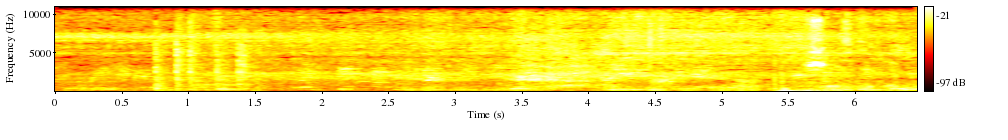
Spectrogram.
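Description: Faint background voices, with rubbing and a few light clicks from the phone camera being handled against clothing; a louder low thump comes near the end.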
